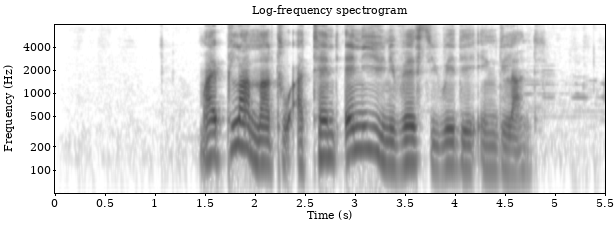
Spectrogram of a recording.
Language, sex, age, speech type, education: Nigerian Pidgin, male, 30-45, read, secondary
